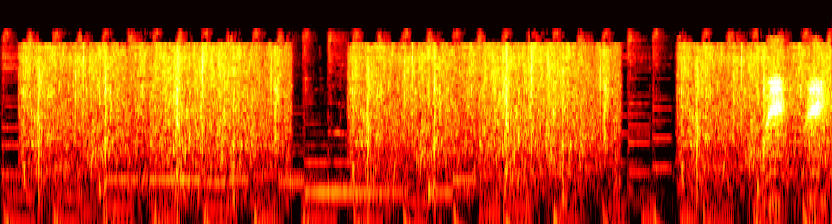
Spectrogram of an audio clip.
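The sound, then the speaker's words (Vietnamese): A duckling quacks repeatedly while swimming, its quacks sounding over a dense, continuous background. “Vịt con ơi, bơi chậm thôi, chờ chị với.”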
